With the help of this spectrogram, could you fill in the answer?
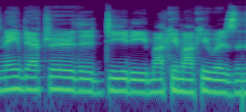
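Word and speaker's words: Makemake: oh man uh hamiya makimaki and Eris makimaki yeah spelled like it's one word but it's spelled make make sounds like they're just a mahi mahi and stuck a K in it so it sounds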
